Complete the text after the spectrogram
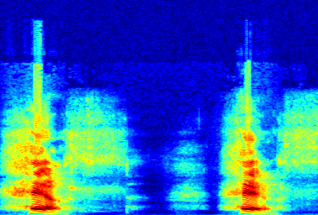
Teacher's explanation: le TH, c'est la langue entre les dents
